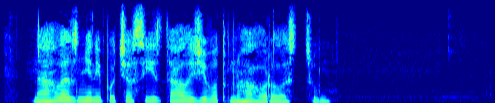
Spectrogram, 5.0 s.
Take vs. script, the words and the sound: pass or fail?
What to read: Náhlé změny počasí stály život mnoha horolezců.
pass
